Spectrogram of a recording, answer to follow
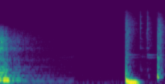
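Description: Advertising music: a sustained electric-guitar chord rings out and fades away over about a second, then near silence. A new track cuts in just before the end with a deep, punchy drum-machine beat.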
